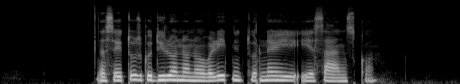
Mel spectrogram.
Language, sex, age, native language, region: Slovenian, female, 18-29, Slovenian, Gorenjska region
